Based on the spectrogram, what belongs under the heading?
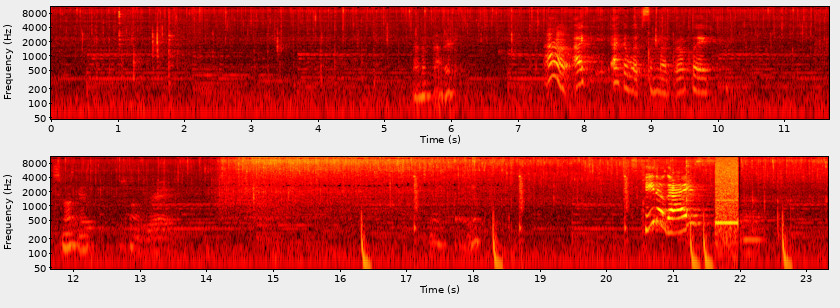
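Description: Batter-coated Oreo frying in oil in a nonstick skillet: a steady sizzle that gets louder and brighter about two-thirds of the way through. A few brief muffled voice-like sounds come and go, the loudest near the end.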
